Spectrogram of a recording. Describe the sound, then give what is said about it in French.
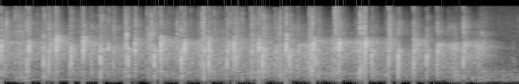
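A small group at a municipal council meeting applauds with dense, irregular hand claps for about five seconds. The clapping is steady in loudness before thinning out and fading at the end. No one speaks. “Monsieur le maire, j'aimerais qu'on donne une main d'applaudissement”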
